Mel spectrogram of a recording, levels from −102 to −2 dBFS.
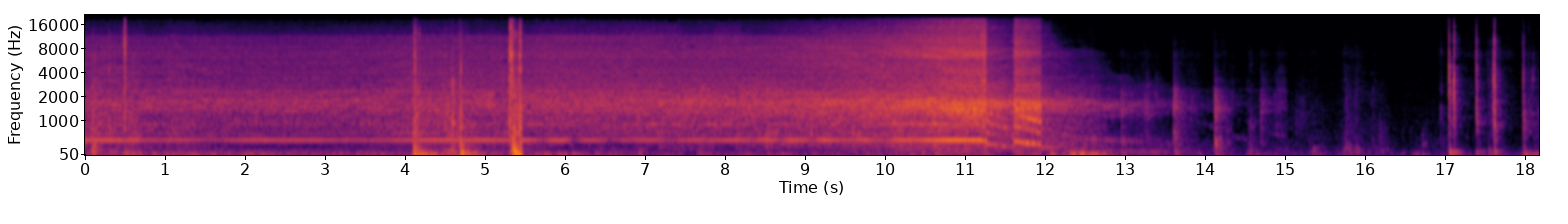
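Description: Chunks out of order at 0.68–1.37 s, 4.10–5.46 s, 7.17–8.19 s, 11.26–11.95 s and 14.34–15.02 s. A 341 ms block plays late, after blocks meant to follow it. Each spot sounds jumbled.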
